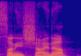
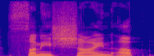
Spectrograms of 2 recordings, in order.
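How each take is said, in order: First: The phrase is said at normal speed. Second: The phrase is said more slowly.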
